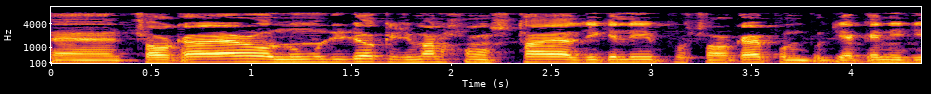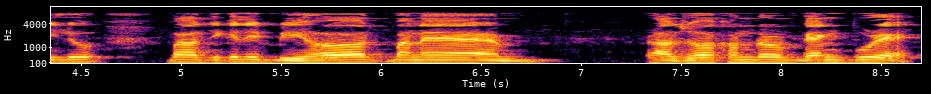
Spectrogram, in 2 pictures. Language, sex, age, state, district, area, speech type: Assamese, male, 45-60, Assam, Golaghat, urban, spontaneous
